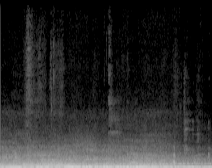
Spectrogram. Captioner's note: traffic roaring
